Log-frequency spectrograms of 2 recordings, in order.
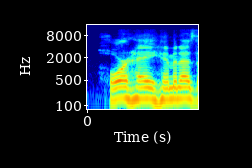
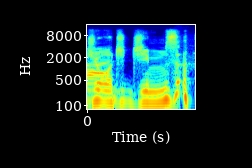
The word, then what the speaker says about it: Jorge Jimenez: Jorge Jimenez, that's how it's pronounced. – Yes, not George Jims.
